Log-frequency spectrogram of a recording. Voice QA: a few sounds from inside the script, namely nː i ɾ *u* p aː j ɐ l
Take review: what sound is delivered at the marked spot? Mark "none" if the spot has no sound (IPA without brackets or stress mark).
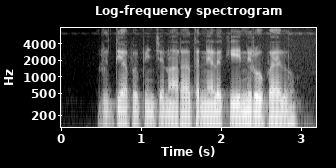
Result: uː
